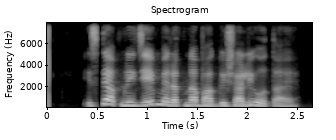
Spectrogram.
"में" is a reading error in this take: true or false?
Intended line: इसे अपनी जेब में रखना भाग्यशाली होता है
false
